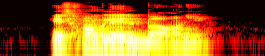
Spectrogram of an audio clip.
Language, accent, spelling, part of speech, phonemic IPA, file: French, France, étrangler le borgne, verb, /e.tʁɑ̃.ɡle l(ə) bɔʁɲ/, LL-Q150 (fra)-étrangler le borgne.wav
- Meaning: to wank, masturbate (literally, “to choke the one-eyed man”)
